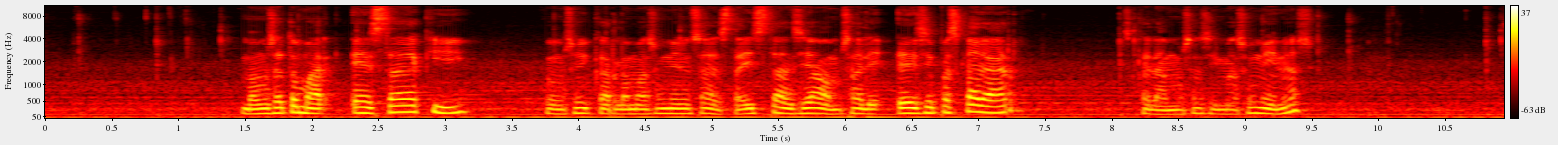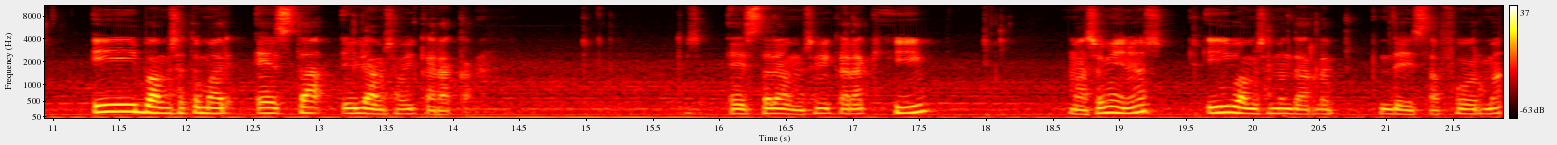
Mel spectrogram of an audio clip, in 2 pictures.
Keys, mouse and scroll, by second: 0.0-0.9 middle drag, 0.9-1.3 drag, 1.9-2.4 drag, 3.8-4.8 drag, 6.3 s, 8.1 drag, 8.6-9.3 middle drag, 9.6-9.9 middle drag, 10.9 click, 12.0-13.4 drag, 13.6-15.0 middle drag, 15.0-16.2 drag, 16.4-17.0 middle drag, 18.0 click, 19.6 click, 21.4-21.8 drag.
